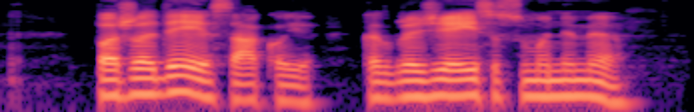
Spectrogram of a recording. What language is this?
Lithuanian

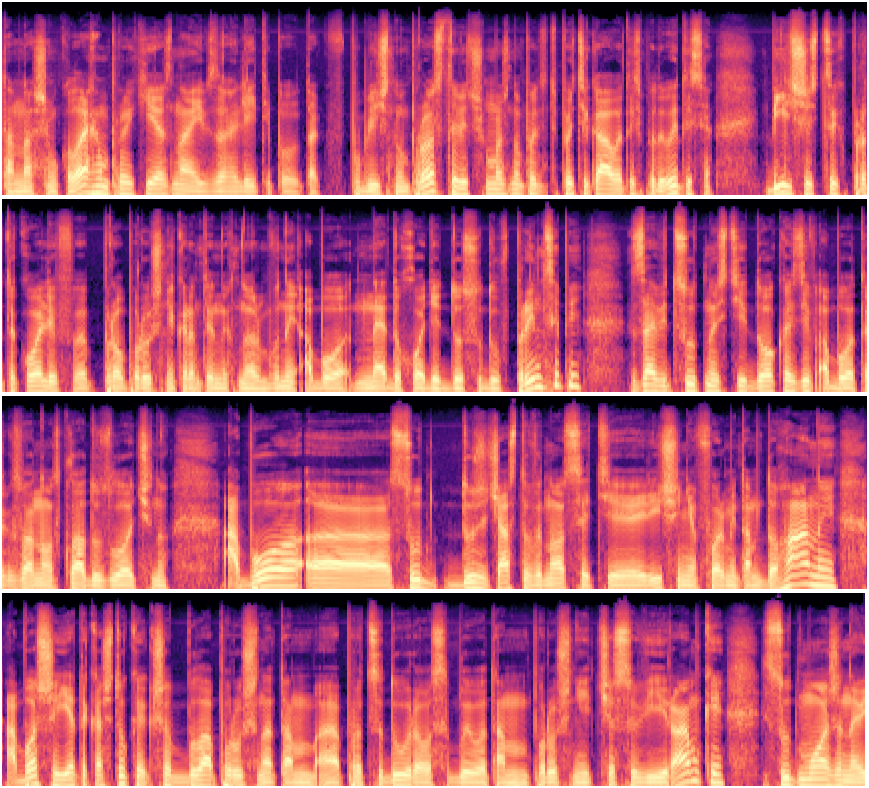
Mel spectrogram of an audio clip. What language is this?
Ukrainian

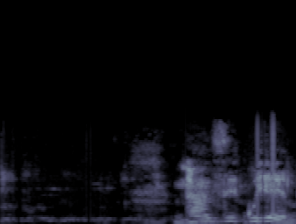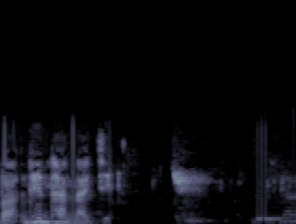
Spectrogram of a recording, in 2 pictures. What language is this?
Kinyarwanda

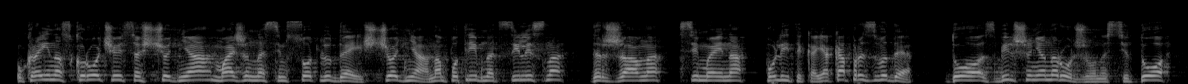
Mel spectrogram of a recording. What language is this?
Ukrainian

